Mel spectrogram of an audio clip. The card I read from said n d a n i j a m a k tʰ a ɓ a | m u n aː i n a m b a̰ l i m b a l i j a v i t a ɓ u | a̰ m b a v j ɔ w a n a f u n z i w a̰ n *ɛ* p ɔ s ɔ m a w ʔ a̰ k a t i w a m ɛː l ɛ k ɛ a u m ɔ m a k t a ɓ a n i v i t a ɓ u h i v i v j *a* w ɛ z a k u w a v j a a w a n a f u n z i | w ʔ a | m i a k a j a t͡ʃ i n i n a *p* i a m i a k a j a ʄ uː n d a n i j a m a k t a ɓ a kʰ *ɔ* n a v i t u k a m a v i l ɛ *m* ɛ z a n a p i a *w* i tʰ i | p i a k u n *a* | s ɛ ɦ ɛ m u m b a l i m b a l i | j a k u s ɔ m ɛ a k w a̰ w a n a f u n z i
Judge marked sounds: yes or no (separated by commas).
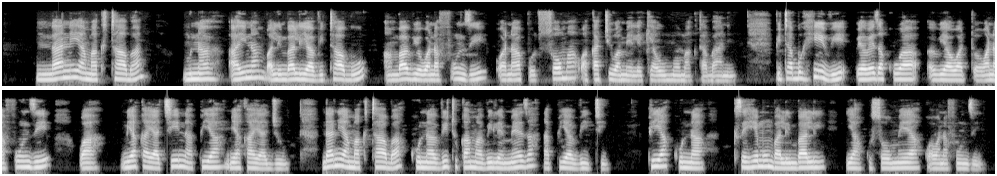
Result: no, yes, yes, no, yes, no, yes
